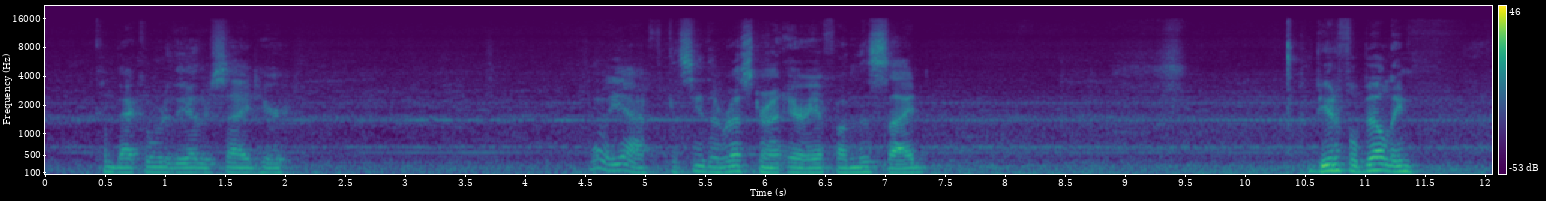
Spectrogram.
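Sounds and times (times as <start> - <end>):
low even hum: 0.0 - 12.0.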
